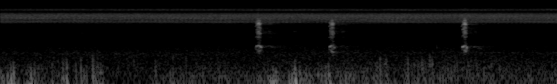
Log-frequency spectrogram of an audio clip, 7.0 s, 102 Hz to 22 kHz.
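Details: Green pheasant, 21 July 2024, uttering three short rasping bursts at uneven intervals of one to two seconds, over an unbroken shrill high drone and soft low background rumble.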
